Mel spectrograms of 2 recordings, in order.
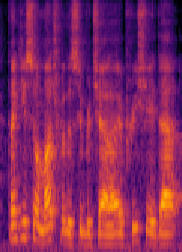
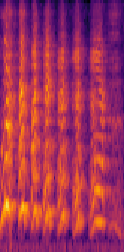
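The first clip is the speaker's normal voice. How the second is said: witch cackle; 5 dB louder than usual. Retold or imitated. Witches cackling at trick-or-treater.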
